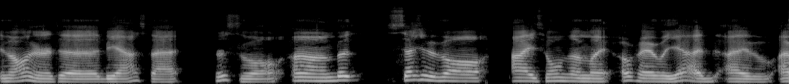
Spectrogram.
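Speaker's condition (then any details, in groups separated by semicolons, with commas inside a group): Congenital muscular dystrophy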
